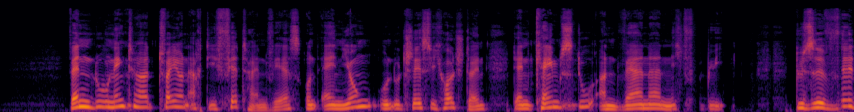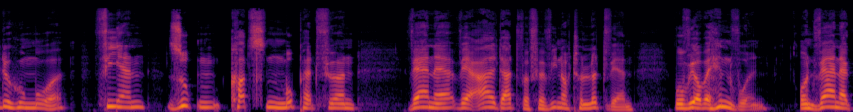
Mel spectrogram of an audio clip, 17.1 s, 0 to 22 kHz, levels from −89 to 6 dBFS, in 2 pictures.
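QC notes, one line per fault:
6.67–7.96 s and 8.98–9.73 s, repeated packet loss (robotic sound): packets kept failing to arrive in time, leaving eight gaps in the first stretch and four in the second, the longest about 82 ms and 75 ms. The receiver patched each hole by extending the preceding sound, so concealment fills roughly a quarter of each span (26% and 22%). The audio turns choppy, with fragments missing.
8.38–8.44 s and 8.45–8.51 s, short concealed packet loss: two 40 ms chunks went missing, barely 10 ms apart, and each was bridged with about 30 ms of synthesized continuation before blending back into the real signal. The pair is heard as a quick double smear or wobble.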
